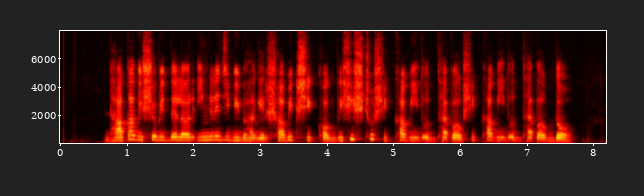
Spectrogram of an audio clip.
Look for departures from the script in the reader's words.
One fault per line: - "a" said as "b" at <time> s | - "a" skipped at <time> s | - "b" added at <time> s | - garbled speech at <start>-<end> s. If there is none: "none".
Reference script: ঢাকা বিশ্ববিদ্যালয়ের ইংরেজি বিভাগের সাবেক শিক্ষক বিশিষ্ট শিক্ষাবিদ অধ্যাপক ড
- "শিক্ষাবিদ অধ্যাপক" added at 6.1 s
